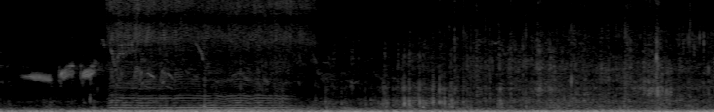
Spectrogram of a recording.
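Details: A pollen-covered honey bee flies over a blooming spring dandelion, its steady, droning wing buzz passing for about two seconds over a low rumble.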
